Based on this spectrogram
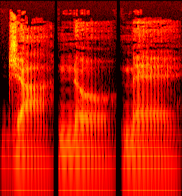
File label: "janome", concat syllables; Affixing experiment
